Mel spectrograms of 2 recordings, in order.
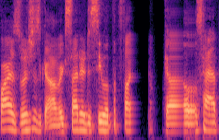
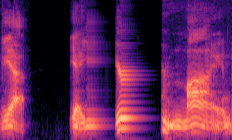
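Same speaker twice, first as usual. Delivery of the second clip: creepy, eerie voice, pitched lower; 4 semitones lower than usual. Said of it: "fucked up and creepy motorcycle flashback".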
